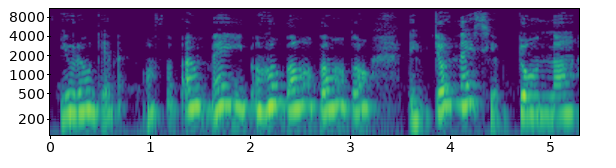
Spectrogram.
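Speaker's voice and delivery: high, loud tirade of complaints; acted angry rant. Woman reeling off grievances to the spirits, high loud mock rant.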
